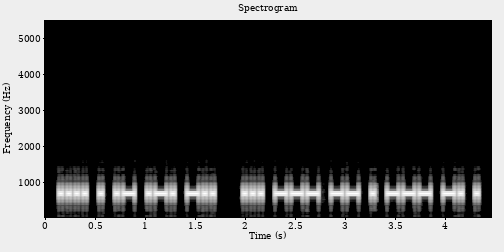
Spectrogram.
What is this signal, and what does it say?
Morse code, heard as a keyed tone, about 30 wpm, 700 Hz. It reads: HEARD SOMEONE
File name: Pinocchio / Pinocchio ch4 30 30 ik1hge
